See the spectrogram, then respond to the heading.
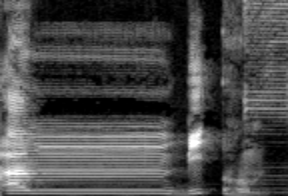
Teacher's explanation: نون ساکن کے بعد با آ گیا ہے، نون کو میم سے بدل پڑھیں گے۔ آگے لوگ پڑھتے ہیں انبئہم، بے ہم نہیں ہوتا، حمزہ جھٹکے سے ادا کیا جاتا ہے، ادا ہوتا ہے۔ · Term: اقلاب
